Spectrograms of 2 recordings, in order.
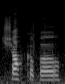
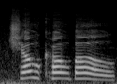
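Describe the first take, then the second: First: The word is said with anglicized English pronunciation. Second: The word is said with Japanese-style pronunciation. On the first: The speaker calls it wrong. "Not Chocobo" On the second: The speaker calls it right. "I use kind of like a Japanese pronunciation of the words"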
